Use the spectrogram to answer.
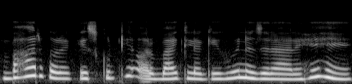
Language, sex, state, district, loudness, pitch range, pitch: Hindi, female, Jharkhand, Garhwa, -13 LUFS, 255-310 Hz, 275 Hz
